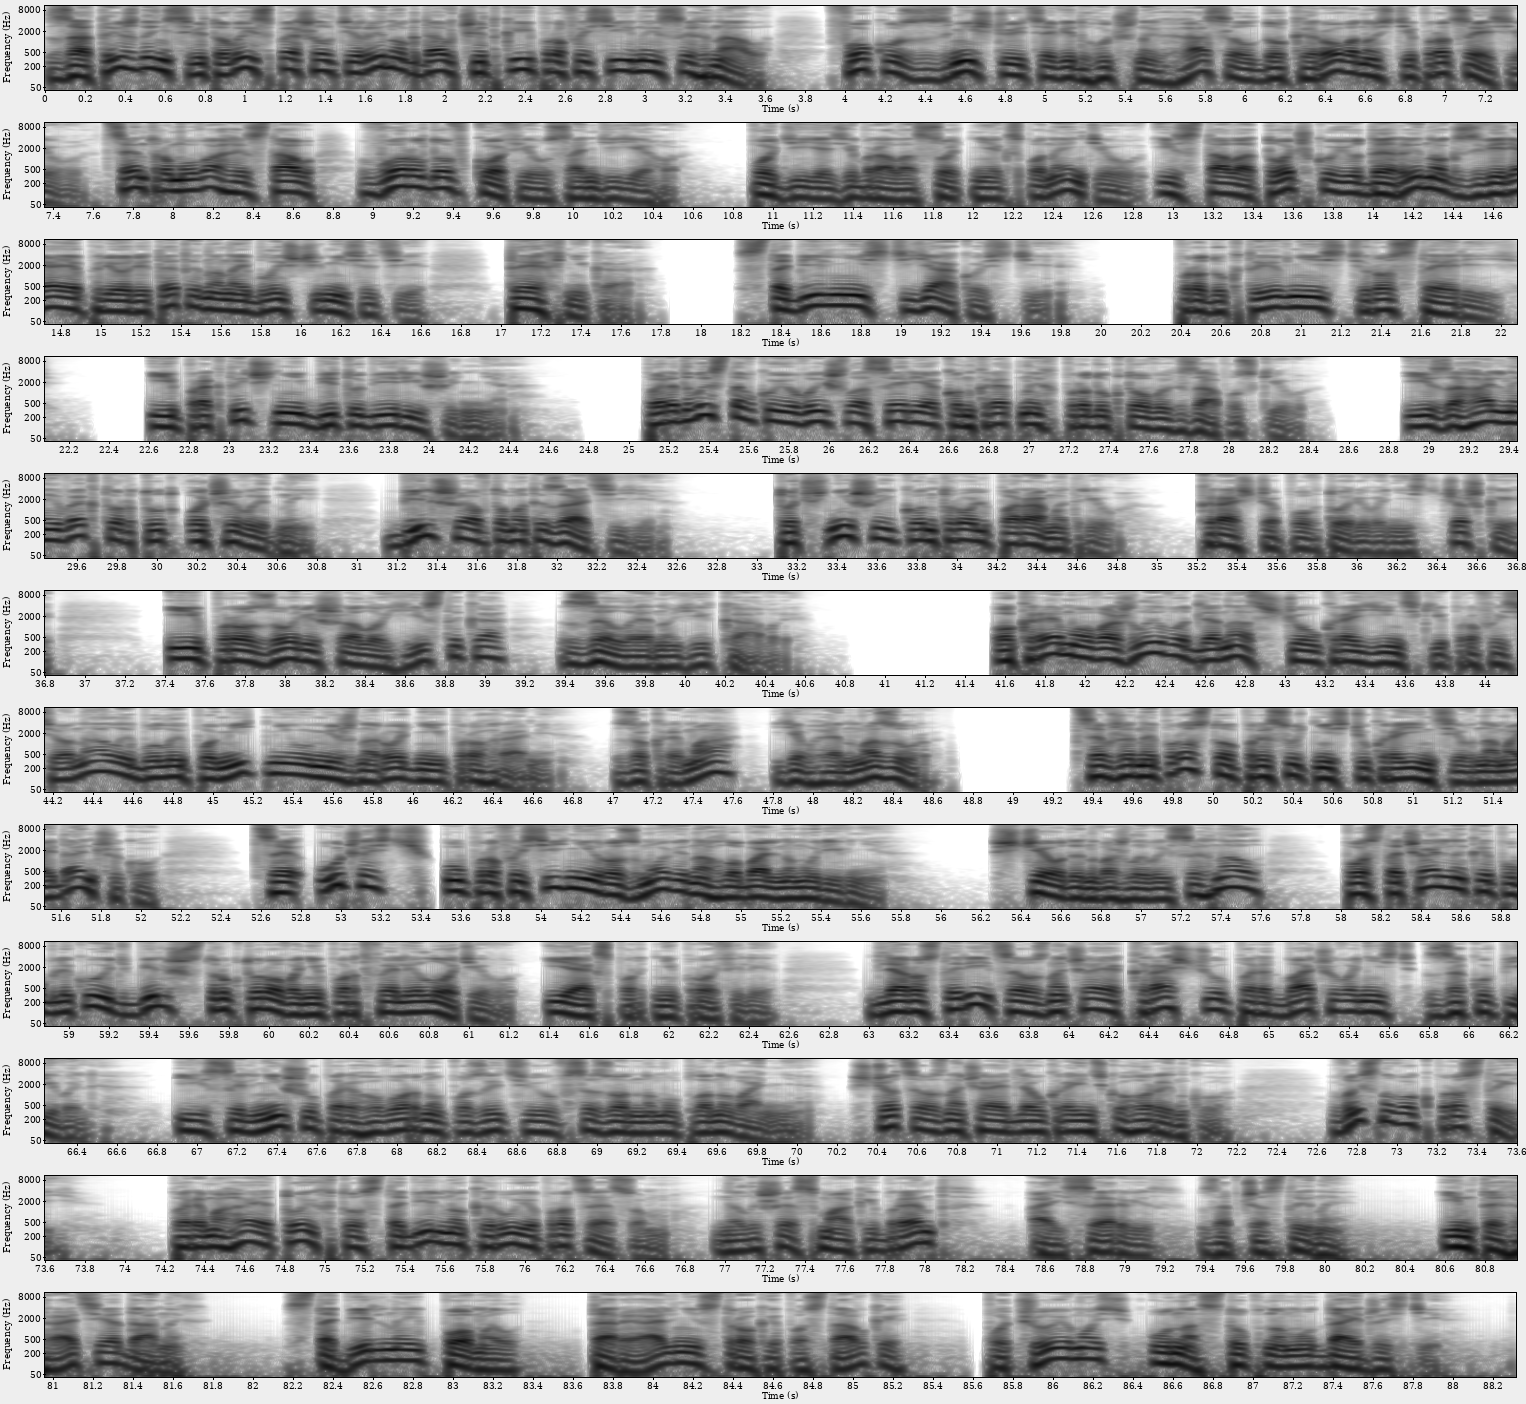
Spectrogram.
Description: Озвучка дайджесту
